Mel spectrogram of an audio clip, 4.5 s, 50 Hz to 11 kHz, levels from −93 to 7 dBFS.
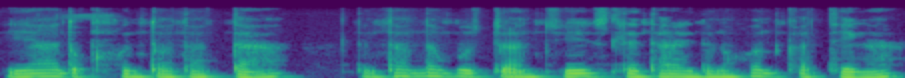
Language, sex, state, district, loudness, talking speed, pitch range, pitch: Garo, male, Meghalaya, South Garo Hills, -17 LUFS, 105 wpm, 115-125 Hz, 120 Hz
